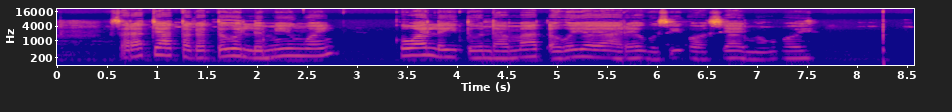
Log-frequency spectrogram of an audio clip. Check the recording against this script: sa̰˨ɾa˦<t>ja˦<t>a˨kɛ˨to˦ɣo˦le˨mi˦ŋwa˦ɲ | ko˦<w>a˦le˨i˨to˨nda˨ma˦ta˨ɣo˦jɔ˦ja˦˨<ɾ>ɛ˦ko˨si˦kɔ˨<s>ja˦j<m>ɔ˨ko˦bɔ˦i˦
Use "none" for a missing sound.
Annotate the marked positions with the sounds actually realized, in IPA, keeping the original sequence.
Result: t, t, w, ɾ, s, m

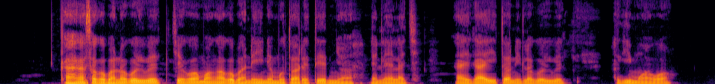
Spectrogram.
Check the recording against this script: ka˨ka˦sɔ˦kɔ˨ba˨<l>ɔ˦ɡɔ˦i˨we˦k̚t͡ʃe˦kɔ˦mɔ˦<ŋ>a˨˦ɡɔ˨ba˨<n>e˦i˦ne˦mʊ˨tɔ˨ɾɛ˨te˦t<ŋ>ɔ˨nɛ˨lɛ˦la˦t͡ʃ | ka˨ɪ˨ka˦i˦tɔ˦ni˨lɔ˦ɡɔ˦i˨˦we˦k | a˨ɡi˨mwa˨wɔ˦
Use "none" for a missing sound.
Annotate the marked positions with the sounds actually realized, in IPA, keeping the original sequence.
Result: l, ŋ, n, ɲ

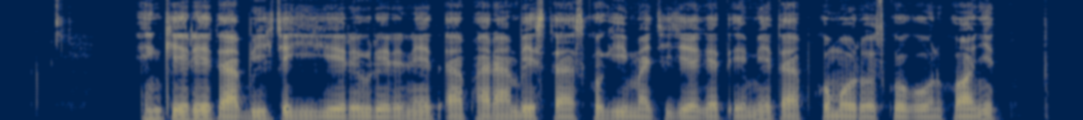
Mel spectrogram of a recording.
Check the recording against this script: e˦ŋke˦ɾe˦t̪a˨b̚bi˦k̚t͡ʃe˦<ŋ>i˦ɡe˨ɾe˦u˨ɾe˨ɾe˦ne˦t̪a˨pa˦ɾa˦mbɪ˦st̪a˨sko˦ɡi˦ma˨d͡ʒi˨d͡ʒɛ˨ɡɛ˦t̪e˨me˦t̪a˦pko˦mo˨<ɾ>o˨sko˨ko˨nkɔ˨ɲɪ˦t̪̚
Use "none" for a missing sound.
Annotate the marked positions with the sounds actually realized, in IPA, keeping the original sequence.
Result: ɡ, ɾ

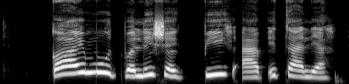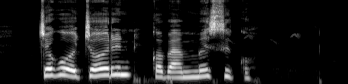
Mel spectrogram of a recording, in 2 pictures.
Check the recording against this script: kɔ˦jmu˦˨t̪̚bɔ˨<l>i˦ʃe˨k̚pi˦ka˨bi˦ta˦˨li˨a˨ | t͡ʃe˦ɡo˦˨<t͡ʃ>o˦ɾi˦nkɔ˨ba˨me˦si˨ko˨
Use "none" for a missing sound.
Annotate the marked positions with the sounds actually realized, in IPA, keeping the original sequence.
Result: l, t͡ʃ

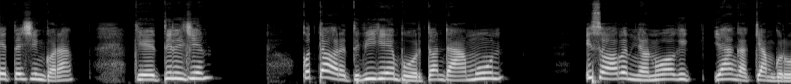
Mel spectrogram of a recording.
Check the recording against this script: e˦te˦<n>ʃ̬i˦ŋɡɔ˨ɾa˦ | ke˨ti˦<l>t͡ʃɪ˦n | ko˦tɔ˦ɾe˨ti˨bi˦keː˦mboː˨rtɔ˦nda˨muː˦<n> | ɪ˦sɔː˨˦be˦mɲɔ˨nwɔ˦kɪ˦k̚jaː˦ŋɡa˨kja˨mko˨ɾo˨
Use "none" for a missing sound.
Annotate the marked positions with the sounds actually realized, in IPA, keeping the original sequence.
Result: none, l, n

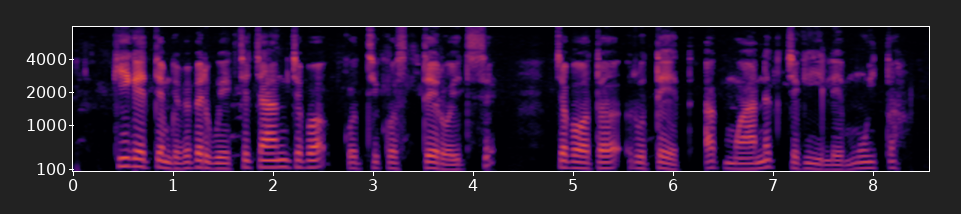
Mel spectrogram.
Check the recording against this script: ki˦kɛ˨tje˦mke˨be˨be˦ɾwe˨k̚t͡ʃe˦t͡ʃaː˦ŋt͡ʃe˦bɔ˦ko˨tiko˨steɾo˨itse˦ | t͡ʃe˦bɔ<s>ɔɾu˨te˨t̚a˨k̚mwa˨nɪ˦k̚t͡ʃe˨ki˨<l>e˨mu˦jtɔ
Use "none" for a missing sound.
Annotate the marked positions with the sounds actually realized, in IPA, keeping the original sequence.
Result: t, l

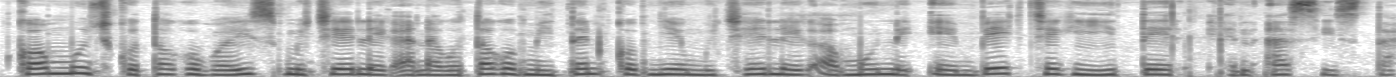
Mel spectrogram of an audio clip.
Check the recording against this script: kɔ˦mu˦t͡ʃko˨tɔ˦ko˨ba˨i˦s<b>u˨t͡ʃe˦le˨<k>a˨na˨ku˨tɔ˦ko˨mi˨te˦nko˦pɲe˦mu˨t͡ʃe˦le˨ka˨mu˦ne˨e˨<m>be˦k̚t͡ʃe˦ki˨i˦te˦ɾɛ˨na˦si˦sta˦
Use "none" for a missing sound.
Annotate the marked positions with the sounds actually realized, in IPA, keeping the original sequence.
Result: m, k, m

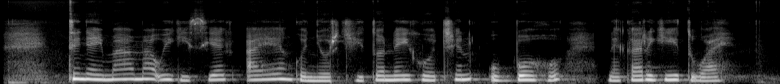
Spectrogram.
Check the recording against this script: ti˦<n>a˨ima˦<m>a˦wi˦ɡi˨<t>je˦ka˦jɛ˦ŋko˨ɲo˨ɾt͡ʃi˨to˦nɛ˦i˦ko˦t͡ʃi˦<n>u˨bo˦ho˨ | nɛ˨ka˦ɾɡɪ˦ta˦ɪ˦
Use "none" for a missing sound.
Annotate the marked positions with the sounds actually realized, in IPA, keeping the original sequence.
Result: ɲ, m, s, n

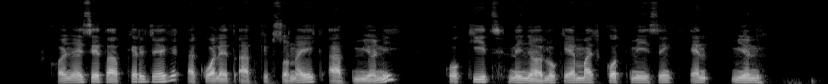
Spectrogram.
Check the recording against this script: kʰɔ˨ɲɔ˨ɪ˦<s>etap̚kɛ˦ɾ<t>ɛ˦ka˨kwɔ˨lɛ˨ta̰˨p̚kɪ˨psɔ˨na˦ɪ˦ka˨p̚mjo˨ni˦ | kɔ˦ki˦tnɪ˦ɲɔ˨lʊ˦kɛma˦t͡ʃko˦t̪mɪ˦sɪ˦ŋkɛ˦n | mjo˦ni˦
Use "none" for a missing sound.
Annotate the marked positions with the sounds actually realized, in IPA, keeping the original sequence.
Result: s, t͡ʃ

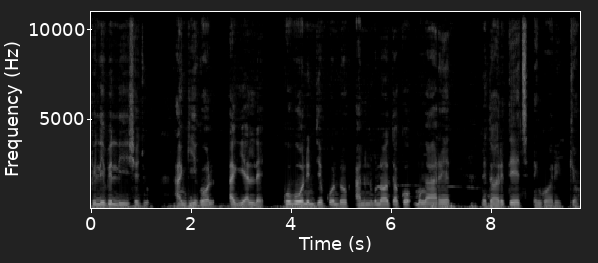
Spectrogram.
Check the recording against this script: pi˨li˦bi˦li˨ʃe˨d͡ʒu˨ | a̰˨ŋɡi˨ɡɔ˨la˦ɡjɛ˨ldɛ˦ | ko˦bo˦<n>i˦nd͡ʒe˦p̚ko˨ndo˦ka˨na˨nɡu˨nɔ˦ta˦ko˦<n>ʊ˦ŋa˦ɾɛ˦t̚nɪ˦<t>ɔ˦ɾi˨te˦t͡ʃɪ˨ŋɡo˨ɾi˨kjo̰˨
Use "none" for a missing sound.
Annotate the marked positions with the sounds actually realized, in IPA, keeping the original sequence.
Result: n, m, t

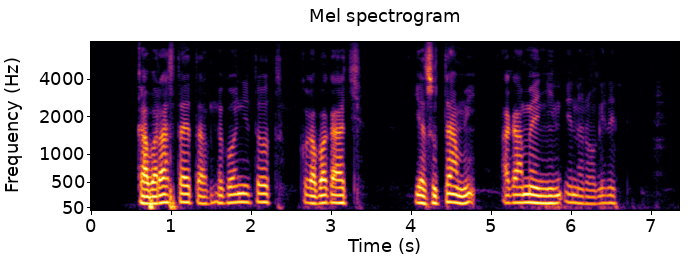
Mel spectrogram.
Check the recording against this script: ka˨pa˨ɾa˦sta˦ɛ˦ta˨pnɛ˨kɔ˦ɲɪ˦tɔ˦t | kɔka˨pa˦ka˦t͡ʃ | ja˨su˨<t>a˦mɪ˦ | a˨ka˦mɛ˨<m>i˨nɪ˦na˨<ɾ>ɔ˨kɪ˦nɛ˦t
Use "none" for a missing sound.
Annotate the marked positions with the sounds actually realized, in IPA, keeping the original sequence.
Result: t, ɲ, ɾ

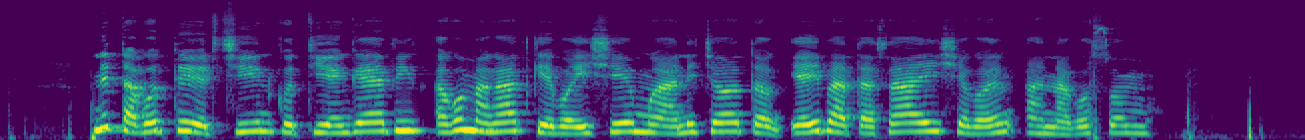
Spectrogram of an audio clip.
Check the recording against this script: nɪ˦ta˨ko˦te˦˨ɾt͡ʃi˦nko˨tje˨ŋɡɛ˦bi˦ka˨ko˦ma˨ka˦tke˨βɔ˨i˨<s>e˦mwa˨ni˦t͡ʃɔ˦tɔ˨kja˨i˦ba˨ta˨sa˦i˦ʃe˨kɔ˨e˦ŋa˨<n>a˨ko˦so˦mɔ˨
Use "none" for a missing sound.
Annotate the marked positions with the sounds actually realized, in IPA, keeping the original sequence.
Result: ʃ, n

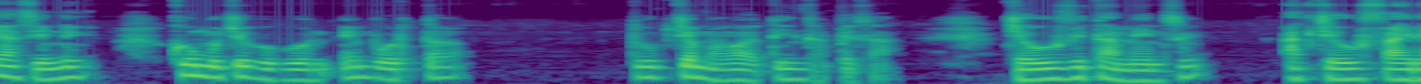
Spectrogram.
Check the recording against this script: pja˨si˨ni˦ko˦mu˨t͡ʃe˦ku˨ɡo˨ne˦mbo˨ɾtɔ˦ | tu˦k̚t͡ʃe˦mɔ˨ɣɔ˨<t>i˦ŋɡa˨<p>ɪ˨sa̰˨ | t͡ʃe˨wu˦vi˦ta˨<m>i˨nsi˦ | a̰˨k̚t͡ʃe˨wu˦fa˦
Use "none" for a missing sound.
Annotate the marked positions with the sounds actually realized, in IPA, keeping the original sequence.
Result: t, p, m

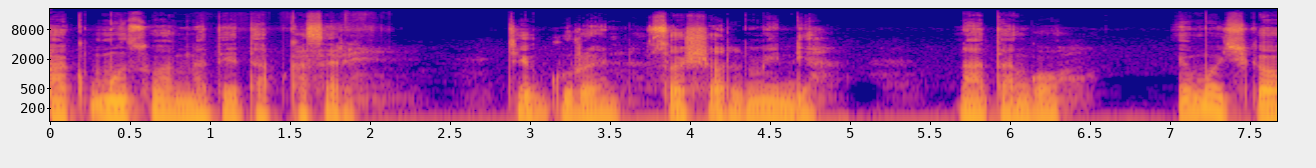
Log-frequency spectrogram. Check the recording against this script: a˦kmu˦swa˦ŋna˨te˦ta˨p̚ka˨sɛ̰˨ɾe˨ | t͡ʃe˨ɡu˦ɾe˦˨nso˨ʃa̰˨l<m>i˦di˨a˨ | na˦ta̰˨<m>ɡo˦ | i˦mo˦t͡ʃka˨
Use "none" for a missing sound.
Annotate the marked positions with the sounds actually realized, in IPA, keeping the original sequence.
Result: m, ŋ

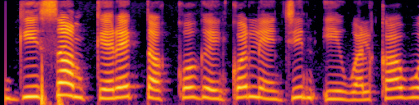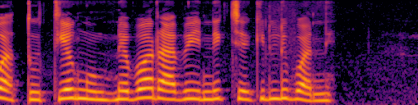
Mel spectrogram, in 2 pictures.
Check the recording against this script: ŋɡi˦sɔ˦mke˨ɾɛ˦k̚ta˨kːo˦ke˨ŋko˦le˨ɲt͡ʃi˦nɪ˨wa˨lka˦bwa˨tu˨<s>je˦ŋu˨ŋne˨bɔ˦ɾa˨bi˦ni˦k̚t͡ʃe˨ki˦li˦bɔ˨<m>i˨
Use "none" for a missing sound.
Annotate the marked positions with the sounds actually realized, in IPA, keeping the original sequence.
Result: t, n

